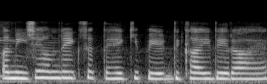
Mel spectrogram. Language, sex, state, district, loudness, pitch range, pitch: Hindi, female, Chhattisgarh, Raigarh, -12 LUFS, 265-295 Hz, 275 Hz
